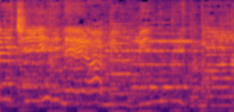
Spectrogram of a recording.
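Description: Romanian folk song from Oltenia: a woman sings a wavering, ornamented melody with quick slides over a folk orchestra with a steady bass beat.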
